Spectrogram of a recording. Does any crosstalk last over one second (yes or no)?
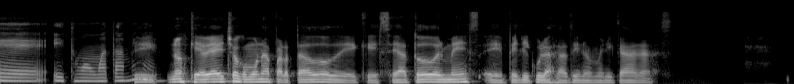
no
